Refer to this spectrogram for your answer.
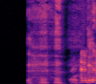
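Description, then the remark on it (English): A loud throat clearing that breaks into a short cough, three rough bursts in quick succession after a moment of silence. “And second half cough.”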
